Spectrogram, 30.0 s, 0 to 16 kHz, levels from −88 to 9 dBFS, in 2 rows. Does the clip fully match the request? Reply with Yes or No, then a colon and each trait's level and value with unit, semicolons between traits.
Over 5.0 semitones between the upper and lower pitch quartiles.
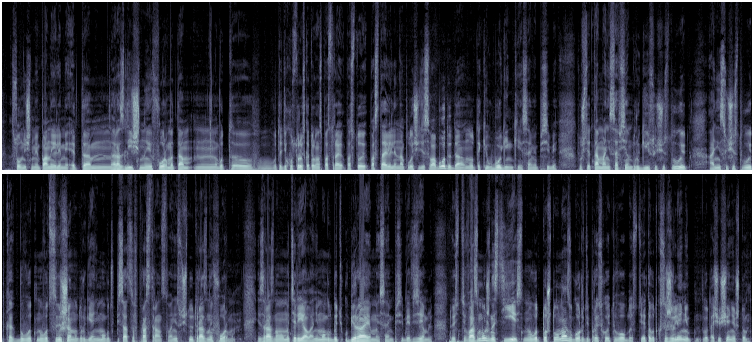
No: average, 3.3 semitones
